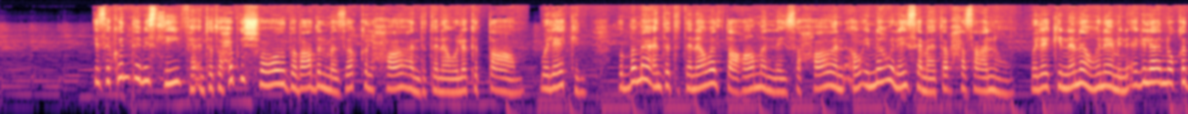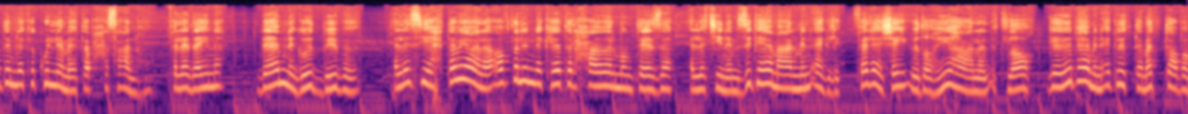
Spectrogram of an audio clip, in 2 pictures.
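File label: commercial, Arabic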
